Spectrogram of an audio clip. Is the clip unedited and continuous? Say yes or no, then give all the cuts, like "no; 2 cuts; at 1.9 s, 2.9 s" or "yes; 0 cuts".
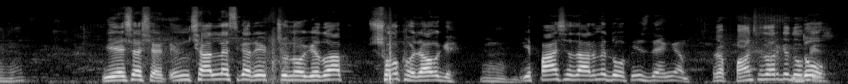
yes; 0 cuts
